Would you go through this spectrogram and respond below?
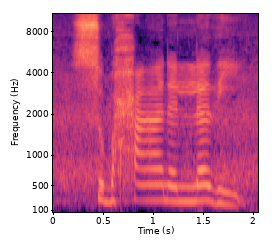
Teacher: ہا وسط حلق سے ادا کرتے ہوئے ایک الف کے برابر لمبا کریں گے · سین کو با میں داخل کرتے ہوئے با پر کلکلا کریں گے، جنبش پیدا کریں گے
